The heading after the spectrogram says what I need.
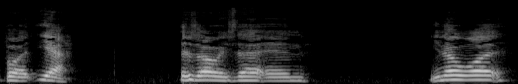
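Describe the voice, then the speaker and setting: A young man with a loud voice, chatting in an upbeat, rambling way for his daily video diary, filmed on a phone at arm's length in his living room. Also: high voice, fairly even intonation, slow pace. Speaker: vlogger. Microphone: phone camera held at arm's length.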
